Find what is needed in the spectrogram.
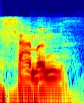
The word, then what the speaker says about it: salmon: The silent P in receipt, the silent B in subtle, the silent L in salmon, and so on.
